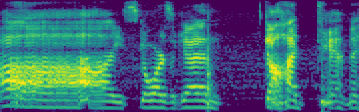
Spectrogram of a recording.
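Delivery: bitter, begrudging, salty tone with drawn-out "ah". Reacting as Caulfield scores again while watching: salty. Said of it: "I'm sorry I'm salty".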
